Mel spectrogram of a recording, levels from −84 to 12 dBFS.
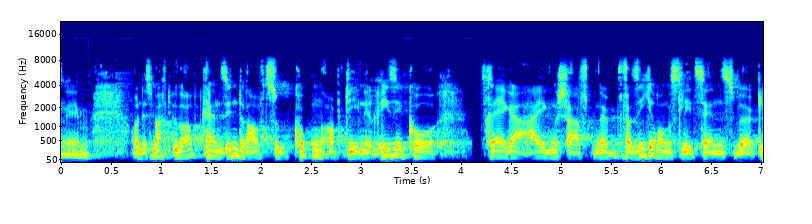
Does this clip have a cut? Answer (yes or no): no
